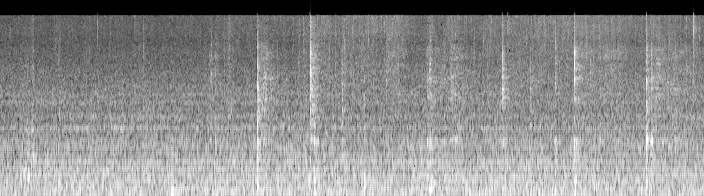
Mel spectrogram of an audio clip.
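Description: Onions, garlic and peanuts sizzling in hot oil in a stainless steel saucepan while a metal spoon stirs them, with the spoon clinking and scraping against the pan now and then.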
